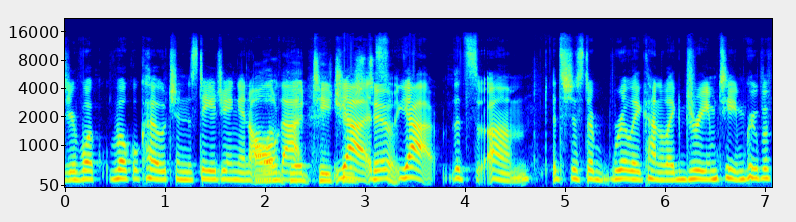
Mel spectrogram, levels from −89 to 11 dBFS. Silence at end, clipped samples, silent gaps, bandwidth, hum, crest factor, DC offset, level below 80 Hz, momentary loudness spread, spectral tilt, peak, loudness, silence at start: 0 s; under 0.1%; none; 15 kHz; none; 16 dB; under 0.1%; -68 dBFS; 7 LU; -4.5 dB/octave; -4 dBFS; -21 LUFS; 0 s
